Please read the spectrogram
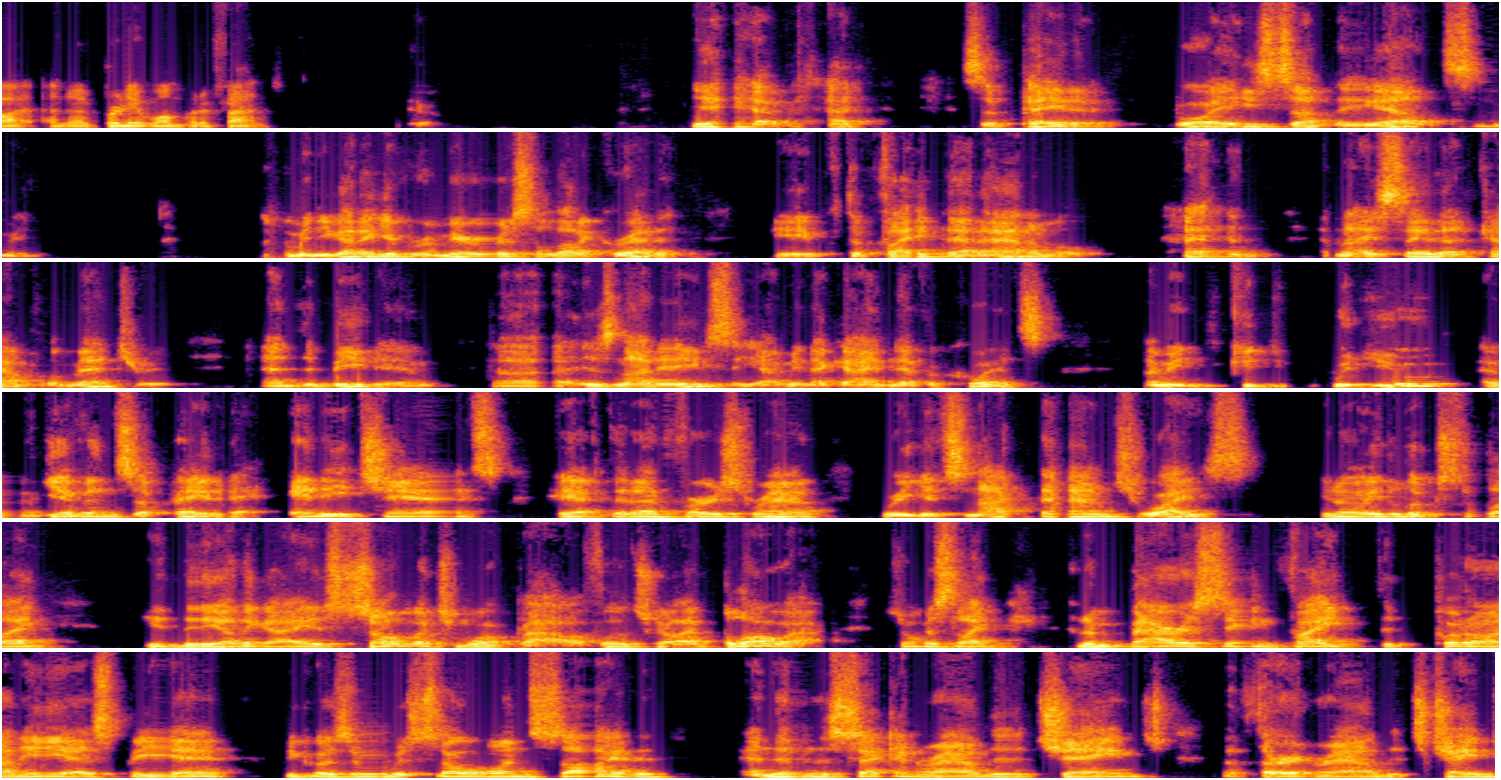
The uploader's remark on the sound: Via Zoom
